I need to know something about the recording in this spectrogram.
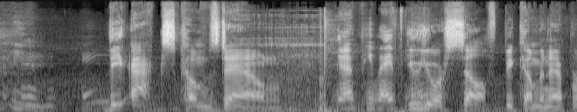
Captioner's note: axe thudding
